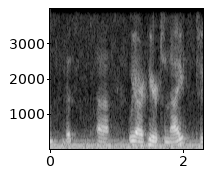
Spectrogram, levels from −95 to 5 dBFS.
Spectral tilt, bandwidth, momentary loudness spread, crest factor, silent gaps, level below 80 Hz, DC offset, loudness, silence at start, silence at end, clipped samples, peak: -12.5 dB/octave; 4 kHz; 9 LU; 16 dB; none; -28 dBFS; under 0.1%; -18 LUFS; 0 s; 0 s; under 0.1%; 0 dBFS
